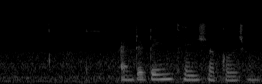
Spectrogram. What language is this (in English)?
Gujarati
